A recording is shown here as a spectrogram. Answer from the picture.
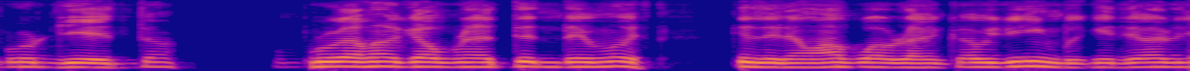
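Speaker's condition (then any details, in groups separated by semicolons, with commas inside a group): Cerebral palsy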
